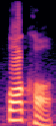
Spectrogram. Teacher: अघोष व्यंजन में जो है स्वर तंत्रियों में कंपन नहीं होता है।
